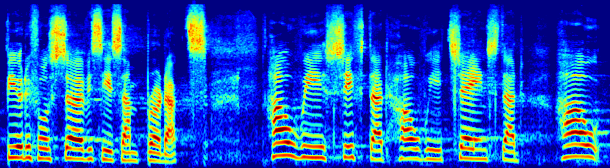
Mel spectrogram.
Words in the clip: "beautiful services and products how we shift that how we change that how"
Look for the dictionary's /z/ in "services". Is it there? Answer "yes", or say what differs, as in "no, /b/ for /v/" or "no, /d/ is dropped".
no, /s/ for /z/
